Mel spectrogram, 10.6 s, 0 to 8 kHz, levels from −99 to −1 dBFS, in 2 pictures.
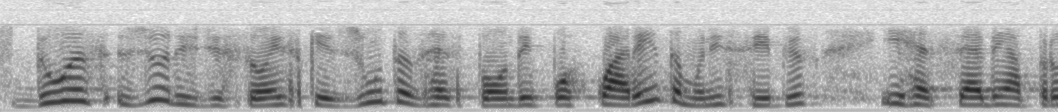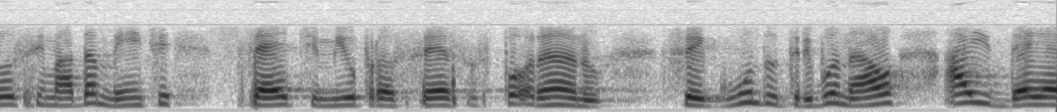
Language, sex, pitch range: Portuguese, female, 195-255 Hz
